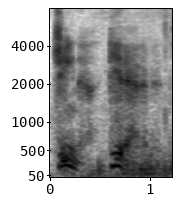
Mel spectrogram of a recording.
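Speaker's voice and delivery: hushed, breathy urgent scold; whisper yelling. Real, not acted. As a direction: shout at the dog in a whisper. Scolding dog.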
